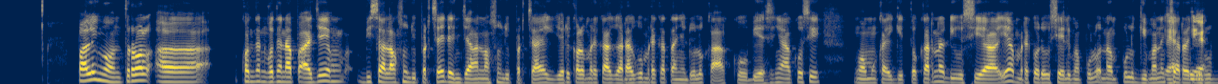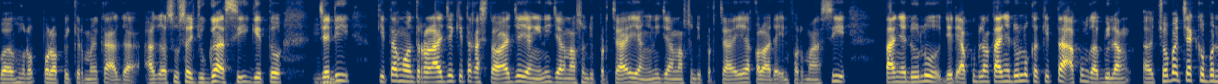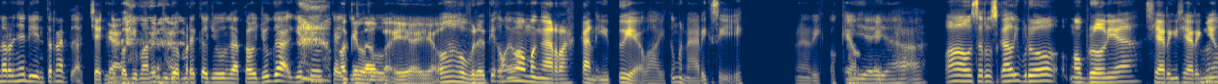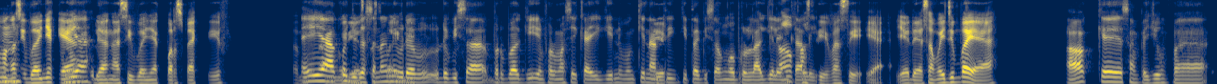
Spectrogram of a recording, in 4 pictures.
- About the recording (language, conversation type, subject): Indonesian, podcast, Apakah menurut kamu media sosial lebih banyak menghubungkan orang atau justru membuat mereka merasa terisolasi?
- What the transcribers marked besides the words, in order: tapping; unintelligible speech; chuckle; in English: "sharing-sharing-nya"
